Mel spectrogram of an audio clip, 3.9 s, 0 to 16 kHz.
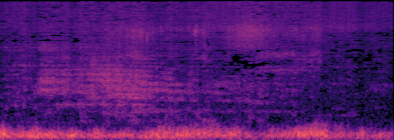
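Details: Wild boars strolling through snowfall in Murree, 2020: low, rough grunting rumbles on and off through the whole stretch, dense at the start and again near the end, with no other clear sounds.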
